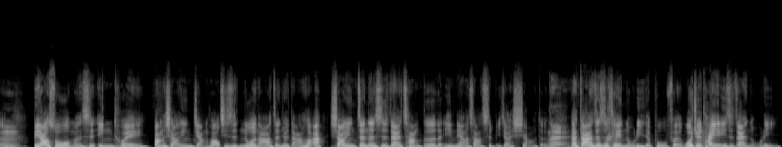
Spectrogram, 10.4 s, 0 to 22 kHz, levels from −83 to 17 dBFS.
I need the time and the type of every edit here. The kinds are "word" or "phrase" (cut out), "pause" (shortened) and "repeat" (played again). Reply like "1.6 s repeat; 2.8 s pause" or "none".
2.9 s phrase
